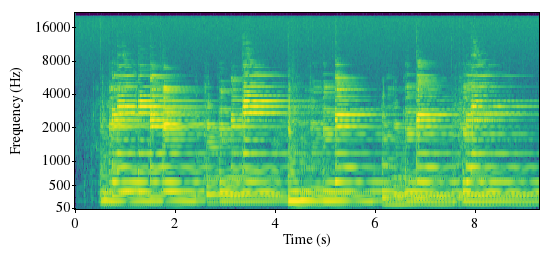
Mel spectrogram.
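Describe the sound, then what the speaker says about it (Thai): Clean electric guitar through an amp with the EQ turned fully toward the bass side, giving a warm, deep tone; sustained chords and picked notes ring out steadily at close range with no talking. "อ่ะเดี๋ยวเราลองบิดไปทางซ้ายสุดนะครับ คือให้มันทุ้มนะครับ"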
